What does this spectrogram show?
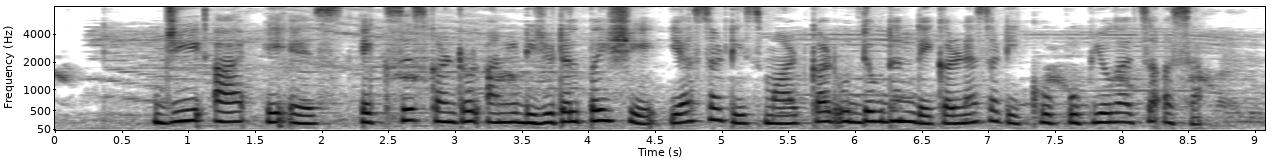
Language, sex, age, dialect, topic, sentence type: Marathi, female, 18-24, Southern Konkan, banking, statement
